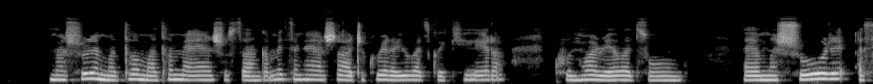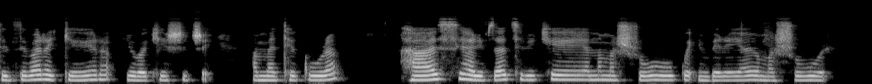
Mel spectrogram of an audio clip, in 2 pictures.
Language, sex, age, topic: Rundi, male, 18-24, education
